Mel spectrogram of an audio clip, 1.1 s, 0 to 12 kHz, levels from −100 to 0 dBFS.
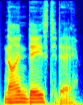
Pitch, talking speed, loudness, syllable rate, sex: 95 Hz, 215 wpm, -17 LUFS, 5.3 syllables/s, male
